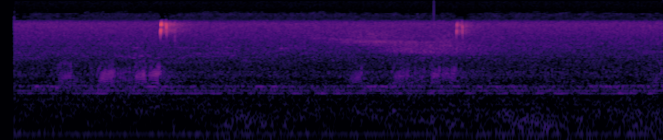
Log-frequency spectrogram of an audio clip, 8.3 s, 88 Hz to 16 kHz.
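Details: Eurasian woodcock in Metsis, Estonia, on 13 June 2018, giving two rounds of soft, low croaking grunts, each followed by a sharp, high squeaky whistle, over a steady low rumble.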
